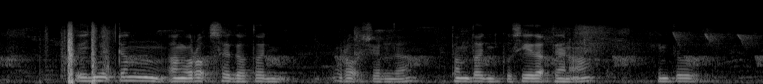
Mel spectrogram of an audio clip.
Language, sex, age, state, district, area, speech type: Santali, male, 30-45, West Bengal, Malda, rural, spontaneous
